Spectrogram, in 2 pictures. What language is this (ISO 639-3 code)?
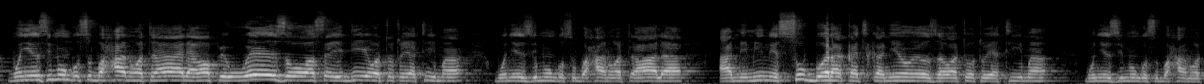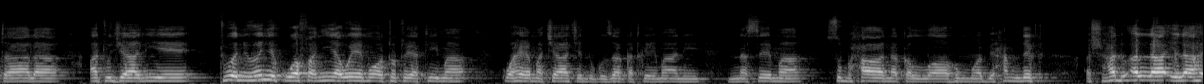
swa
